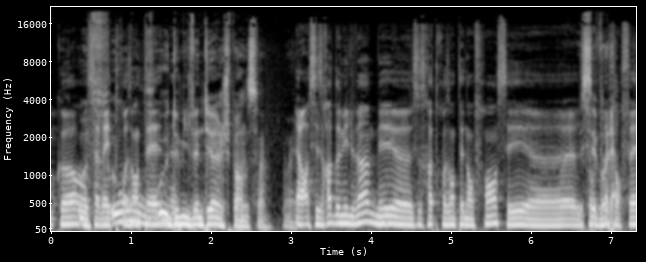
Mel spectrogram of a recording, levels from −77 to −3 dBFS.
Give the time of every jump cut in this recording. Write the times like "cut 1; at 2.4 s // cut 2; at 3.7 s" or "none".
none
